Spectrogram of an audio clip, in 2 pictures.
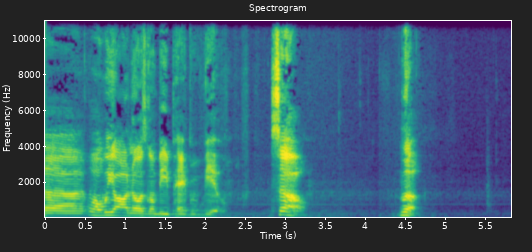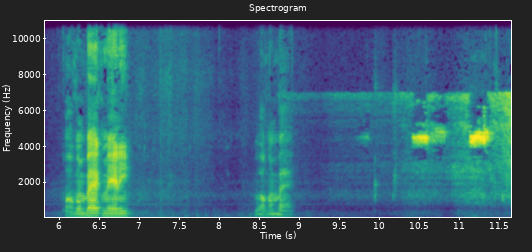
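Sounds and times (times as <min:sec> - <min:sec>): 
speech: 0:00.0 - 0:03.3, 0:04.4 - 0:04.8, 0:06.1 - 0:07.0, 0:08.4 - 0:09.0
crickets chirping: 0:09.1 - 0:11.6.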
